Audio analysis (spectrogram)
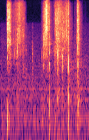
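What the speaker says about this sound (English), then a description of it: "Let's give it a triple shuffle." A deck of cards for the board game Kingdom Death is shuffled close up, three quick riffling bursts of crisp flapping cards in a row, with no talking over them.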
